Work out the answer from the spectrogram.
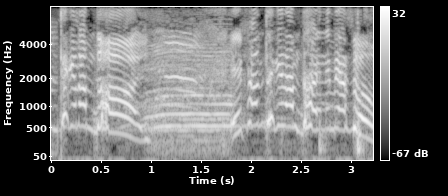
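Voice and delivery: very high, loud sing-song coaxing. Real, not acted. Guiding child on slide. (উঁচু গলায় শিশুকে ভোলানো)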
